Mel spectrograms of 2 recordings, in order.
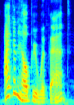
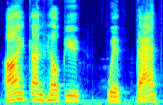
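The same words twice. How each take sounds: First: It is said in a warm, confident tone. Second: It is said flatly, like a robot reading.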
